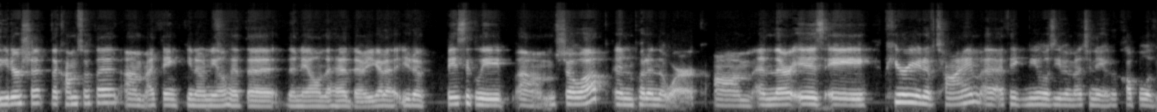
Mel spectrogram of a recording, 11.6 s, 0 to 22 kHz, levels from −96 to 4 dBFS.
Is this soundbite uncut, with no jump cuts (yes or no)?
no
